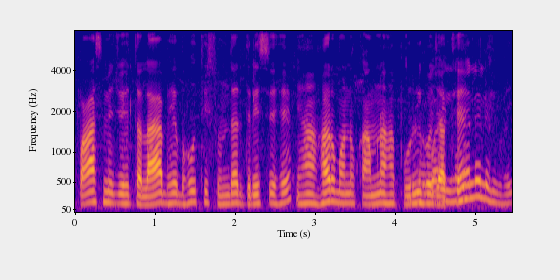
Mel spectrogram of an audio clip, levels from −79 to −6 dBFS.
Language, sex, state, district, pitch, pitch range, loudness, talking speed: Chhattisgarhi, male, Chhattisgarh, Sarguja, 160 Hz, 150-170 Hz, -26 LUFS, 195 wpm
